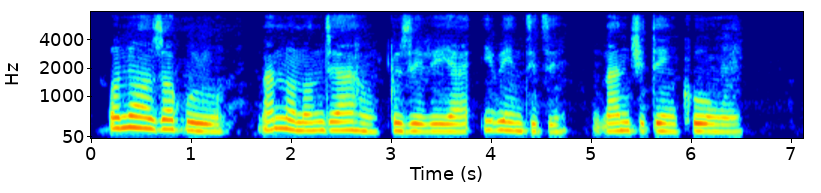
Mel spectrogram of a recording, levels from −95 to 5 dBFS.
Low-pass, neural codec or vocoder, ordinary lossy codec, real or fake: 7.2 kHz; vocoder, 44.1 kHz, 80 mel bands, Vocos; none; fake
